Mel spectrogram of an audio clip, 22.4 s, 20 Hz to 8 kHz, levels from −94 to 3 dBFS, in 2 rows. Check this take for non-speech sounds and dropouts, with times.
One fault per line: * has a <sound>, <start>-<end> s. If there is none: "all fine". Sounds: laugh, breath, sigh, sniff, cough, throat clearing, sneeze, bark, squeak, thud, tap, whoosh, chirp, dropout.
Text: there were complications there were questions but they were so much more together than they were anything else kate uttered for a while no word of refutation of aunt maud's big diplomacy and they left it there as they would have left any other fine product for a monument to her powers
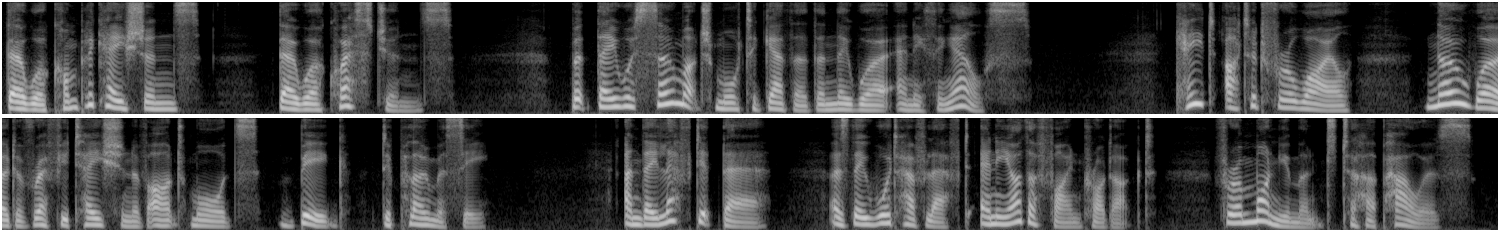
all fine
